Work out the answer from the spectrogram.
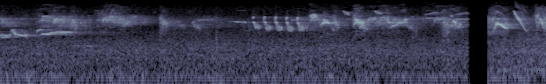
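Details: Common redstart singing early on a Monday morning at Oksywie, Poland: high, thin whistled and twittering phrases, with a quick run of repeated notes midway, among other birds in the background dawn chorus.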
